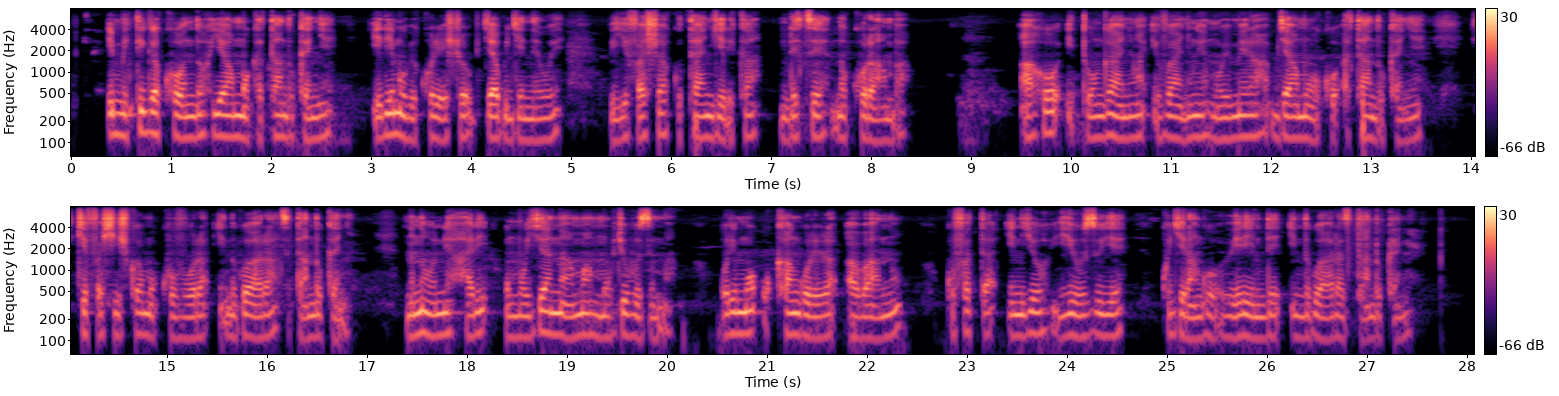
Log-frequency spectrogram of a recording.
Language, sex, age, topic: Kinyarwanda, male, 18-24, health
